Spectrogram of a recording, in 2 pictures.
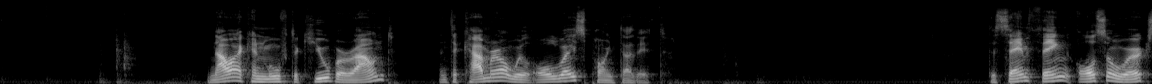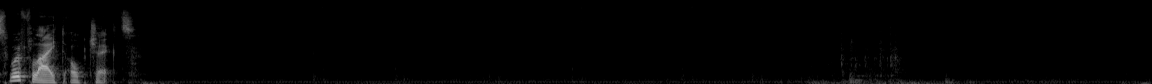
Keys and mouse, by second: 0.1 click, 1.1 KP_0, 2.3 click, 3.3 g, 7.2 g, 12.7 click, 15.4-16.4 drag, 17.2 click, 19.8 g.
